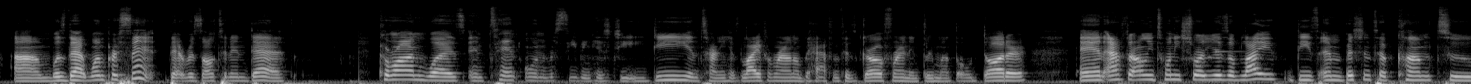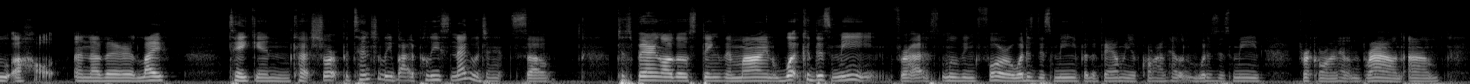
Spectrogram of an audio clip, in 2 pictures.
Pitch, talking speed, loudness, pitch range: 165 Hz, 180 wpm, -26 LUFS, 150-190 Hz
